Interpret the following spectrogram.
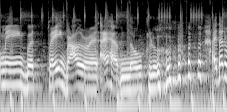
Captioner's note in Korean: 웃음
